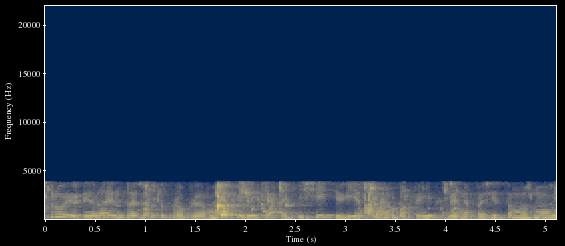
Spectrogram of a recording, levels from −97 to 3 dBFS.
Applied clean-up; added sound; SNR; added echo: none; Raindrop; 2 dB; reverberation time 0.8 s.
